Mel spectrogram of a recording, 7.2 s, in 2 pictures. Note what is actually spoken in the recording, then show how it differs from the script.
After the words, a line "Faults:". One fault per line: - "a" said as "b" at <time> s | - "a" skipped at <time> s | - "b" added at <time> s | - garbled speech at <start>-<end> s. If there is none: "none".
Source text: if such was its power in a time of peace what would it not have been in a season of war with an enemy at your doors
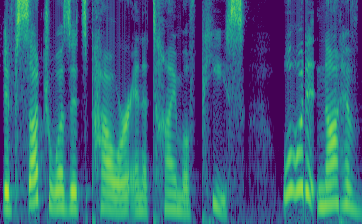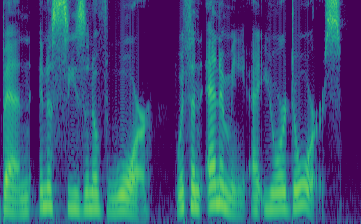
if such was its power in a time of peace what would it not have been in a season of war with an enemy at your doors
Faults:
none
